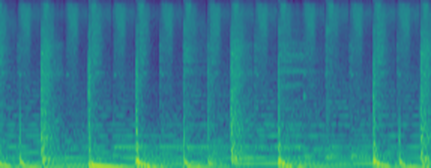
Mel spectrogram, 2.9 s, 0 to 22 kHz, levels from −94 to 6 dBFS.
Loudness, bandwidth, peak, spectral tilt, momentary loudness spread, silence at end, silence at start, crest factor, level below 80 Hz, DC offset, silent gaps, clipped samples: -20 LUFS; over 20 kHz; -2 dBFS; -5.5 dB/octave; 6 LU; 0 s; 0 s; 16 dB; -22 dBFS; under 0.1%; none; under 0.1%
